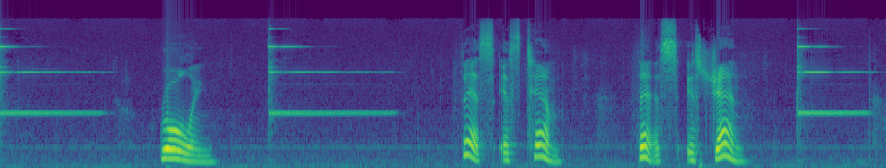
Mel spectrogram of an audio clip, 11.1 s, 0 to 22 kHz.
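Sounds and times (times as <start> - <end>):
bell rung as a signal to turn the page: 0.0 - 1.5, 3.4 - 5.0, 10.0 - 11.0
speech: 2.0 - 2.8, 5.8 - 7.1, 8.0 - 9.4.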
